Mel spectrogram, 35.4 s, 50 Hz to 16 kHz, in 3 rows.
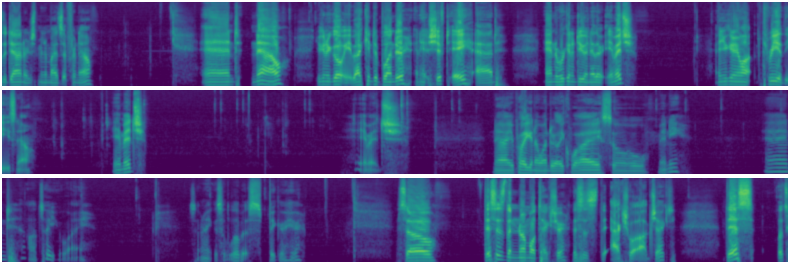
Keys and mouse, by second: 3.6 middle click, 4.7 click, 6.7 shift+a, 11.4 shift+a, 15.4 click, 15.9 shift+a, 17.2-19.0 middle drag, 20.4-23.2 drag, 26.7 click, 28.3-29.5 middle drag, 31.3-33.4 drag, 33.9 drag.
